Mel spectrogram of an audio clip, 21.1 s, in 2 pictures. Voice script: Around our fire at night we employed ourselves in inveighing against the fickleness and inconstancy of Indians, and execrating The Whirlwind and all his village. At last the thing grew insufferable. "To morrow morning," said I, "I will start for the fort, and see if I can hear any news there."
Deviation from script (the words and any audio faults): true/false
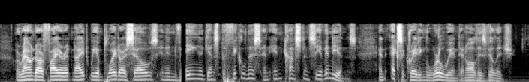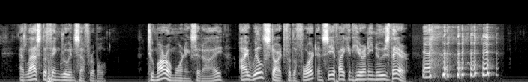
true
